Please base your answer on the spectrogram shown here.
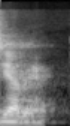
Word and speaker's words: Yahvé: y entonces le llamamos, en la Biblia se le llama Jehová, ¿vale? Pero bueno, ya sabéis que se pronuncia distinto, entonces es Yahvé.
